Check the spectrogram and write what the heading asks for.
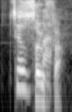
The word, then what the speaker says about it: sofa: Y sofá, en inglés, pues ponemos el énfasis en la otra sílaba. Sofa.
